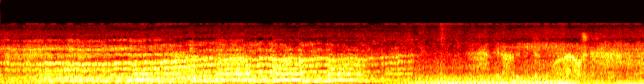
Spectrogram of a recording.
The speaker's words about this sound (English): I can't go home now. I gotta drive. Drive fast.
